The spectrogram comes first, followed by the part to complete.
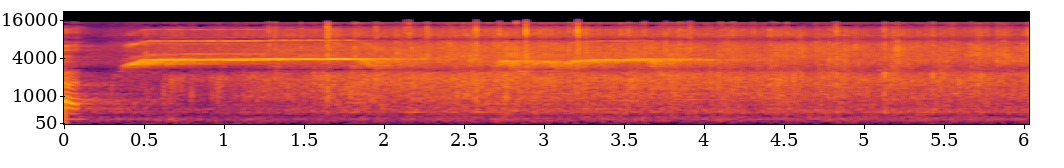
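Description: An audience applauding, with two long high whistles at a steady pitch from the crowd over the clapping in the first few seconds. The applause slowly dies down.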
